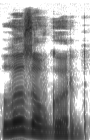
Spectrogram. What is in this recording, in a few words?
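"лӧзовгӧрд", Komi, female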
